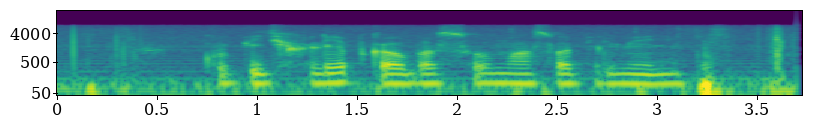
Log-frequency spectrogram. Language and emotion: Russian, neutral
